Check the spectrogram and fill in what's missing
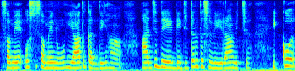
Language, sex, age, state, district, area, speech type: Punjabi, female, 18-30, Punjab, Jalandhar, urban, spontaneous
